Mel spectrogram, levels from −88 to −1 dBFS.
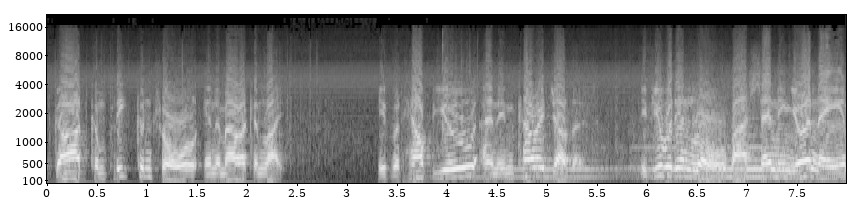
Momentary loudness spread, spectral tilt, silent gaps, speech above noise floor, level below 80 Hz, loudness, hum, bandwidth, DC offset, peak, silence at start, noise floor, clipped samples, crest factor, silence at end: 11 LU; -4 dB/octave; none; 25 dB; -40 dBFS; -12 LUFS; none; 16.5 kHz; under 0.1%; -4 dBFS; 0 s; -37 dBFS; under 0.1%; 8 dB; 0 s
